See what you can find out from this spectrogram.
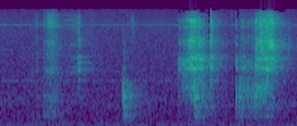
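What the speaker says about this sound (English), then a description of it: "I'm going to use my craft knife to gently go around the edge here" A craft knife blade scrapes around the sharp edge of a polymer clay faux abalone bowl in several short, close rasping strokes with brief pauses between them.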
